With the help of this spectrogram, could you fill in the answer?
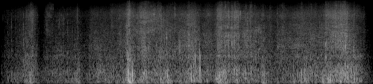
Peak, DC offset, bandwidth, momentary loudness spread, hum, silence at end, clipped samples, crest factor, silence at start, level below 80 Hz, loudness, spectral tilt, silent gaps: -6 dBFS; under 0.1%; over 20 kHz; 12 LU; none; 0 s; under 0.1%; 24 dB; 0 s; -50 dBFS; -29 LUFS; -2.5 dB/octave; none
